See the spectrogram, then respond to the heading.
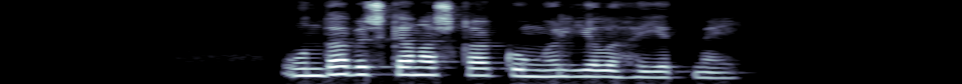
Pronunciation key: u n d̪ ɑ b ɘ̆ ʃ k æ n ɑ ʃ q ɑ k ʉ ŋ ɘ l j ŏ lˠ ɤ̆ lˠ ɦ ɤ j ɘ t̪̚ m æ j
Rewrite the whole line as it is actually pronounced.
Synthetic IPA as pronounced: u n d̪ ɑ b ɘ̆ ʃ k æ n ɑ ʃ q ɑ k ʉ ŋ ɘ l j ɤ̆ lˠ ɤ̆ ɦ ɤ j ɘ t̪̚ m æ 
